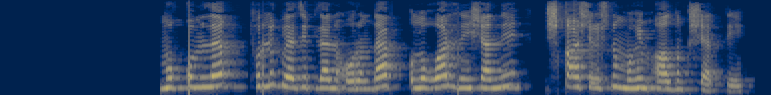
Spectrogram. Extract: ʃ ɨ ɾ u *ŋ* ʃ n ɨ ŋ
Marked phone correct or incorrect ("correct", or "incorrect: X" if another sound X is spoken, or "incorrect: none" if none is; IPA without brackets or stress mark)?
incorrect: none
